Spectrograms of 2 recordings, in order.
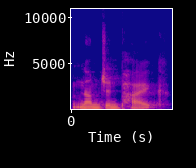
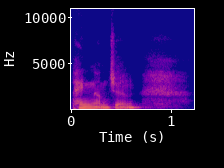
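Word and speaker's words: Nam June Paik: Really, a lot of inspiration came from the Korean American artist Namjoon Paik, well, it's pronounced Peng Namjoon.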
